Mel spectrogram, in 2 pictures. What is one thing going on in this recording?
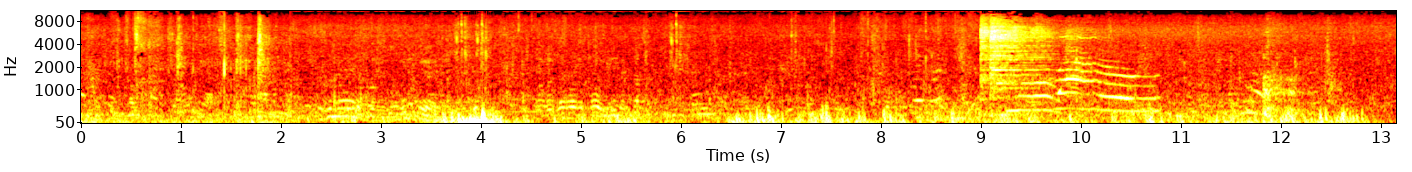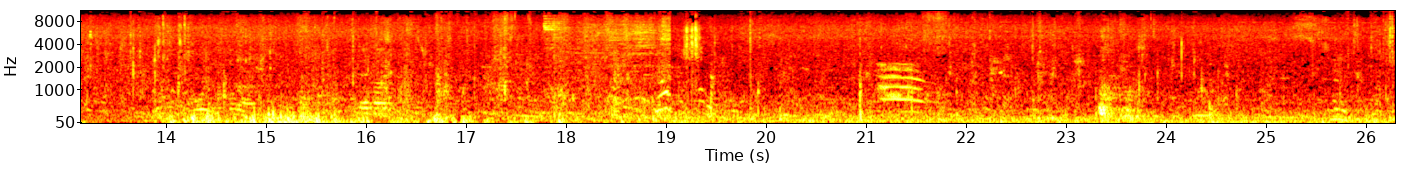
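A crowd of onlookers murmurs and chatters nearby outdoors.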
